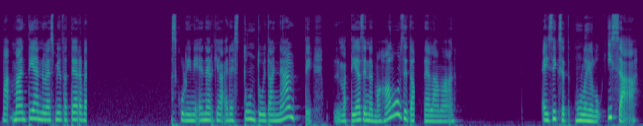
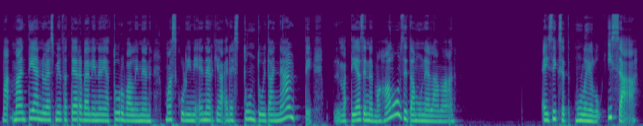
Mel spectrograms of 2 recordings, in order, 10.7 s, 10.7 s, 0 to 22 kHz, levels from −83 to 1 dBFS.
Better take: second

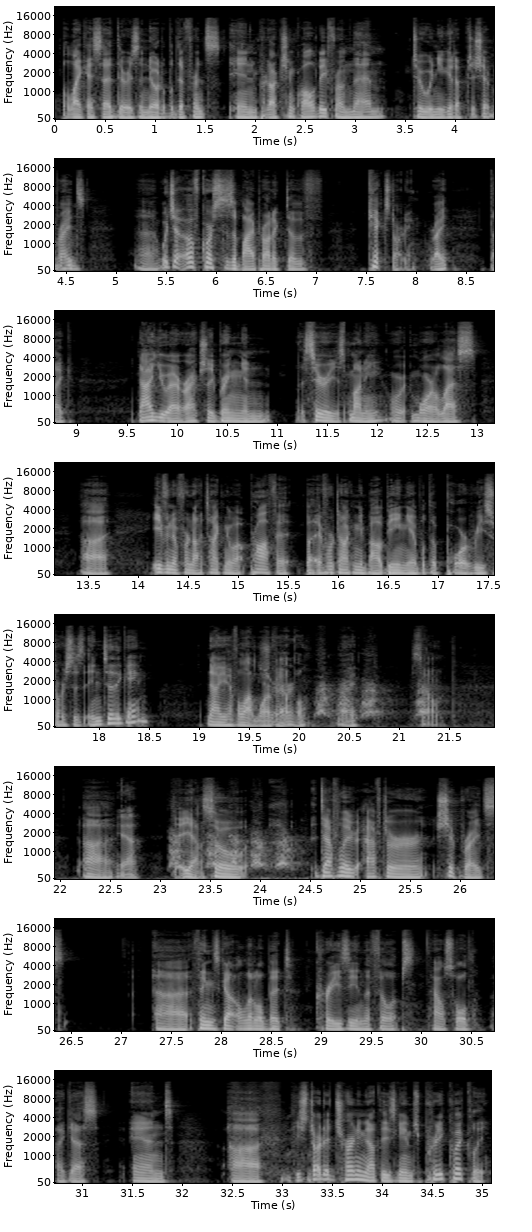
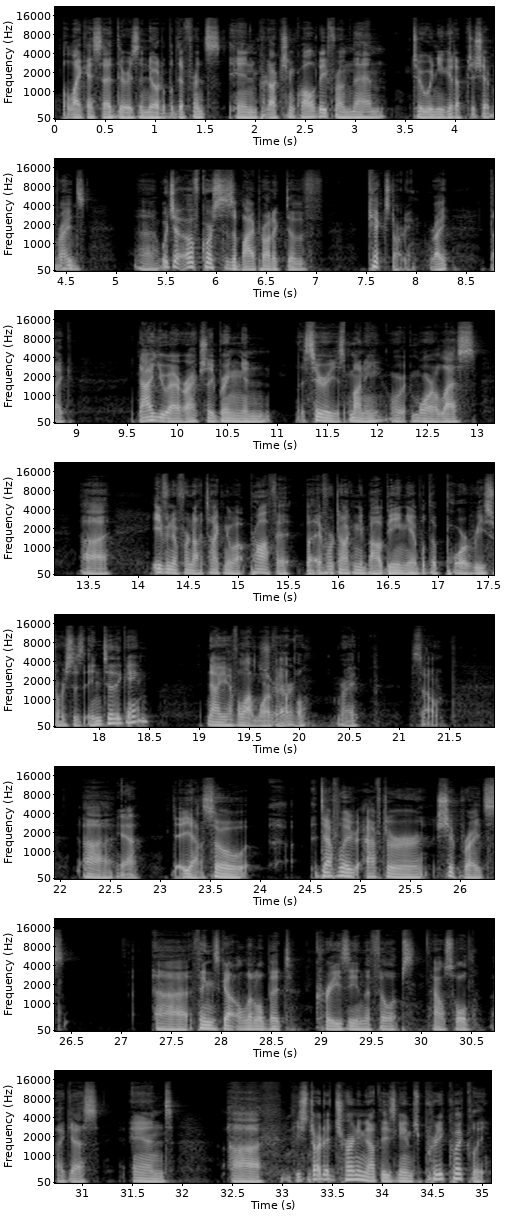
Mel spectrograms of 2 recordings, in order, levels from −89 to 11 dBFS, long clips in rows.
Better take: second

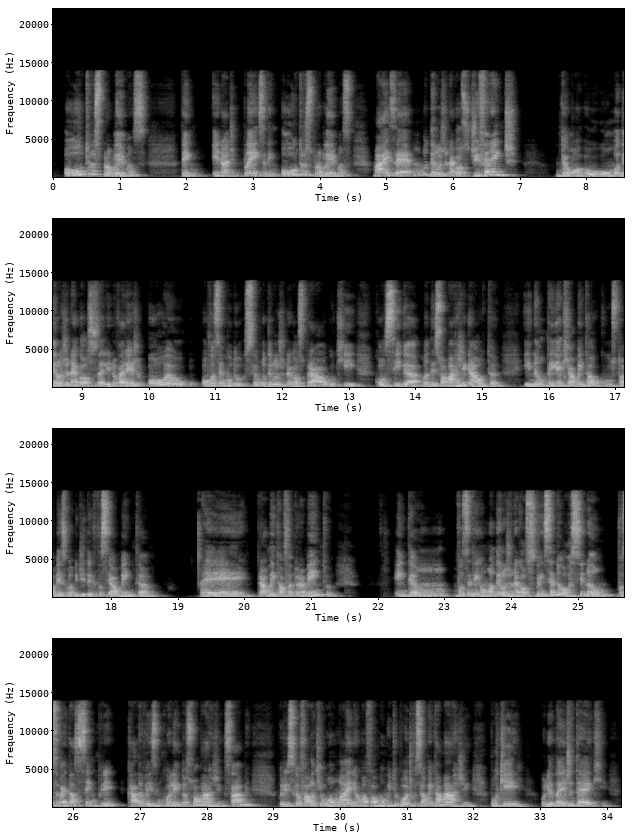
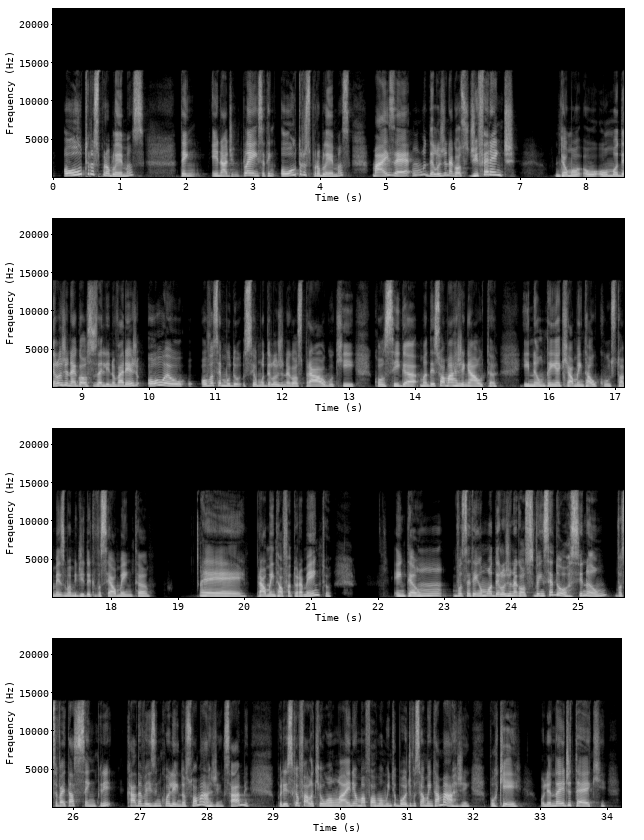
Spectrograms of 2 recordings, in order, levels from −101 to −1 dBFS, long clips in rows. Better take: second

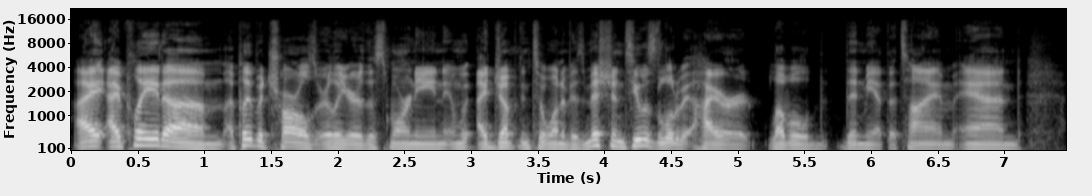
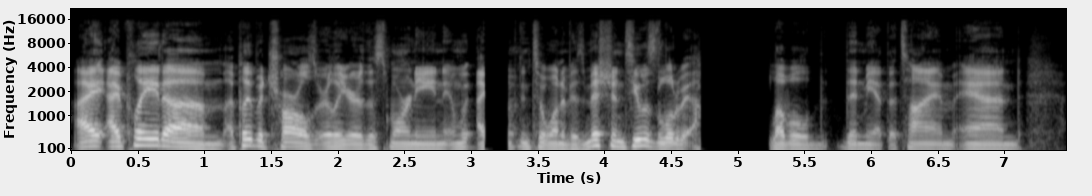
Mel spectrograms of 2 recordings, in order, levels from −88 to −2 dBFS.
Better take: first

